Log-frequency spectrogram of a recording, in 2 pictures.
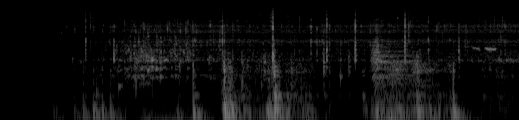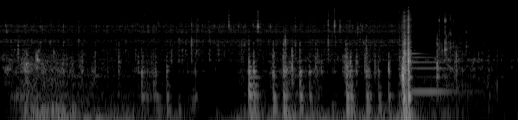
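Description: Underwater sound of a diver moving: water washing over the camera housing, with scattered clicks and low rumbles. About nine seconds in, a sharp loud crack with a brief ring as the speargun fires.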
